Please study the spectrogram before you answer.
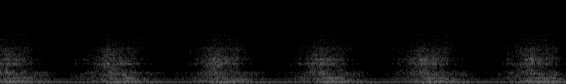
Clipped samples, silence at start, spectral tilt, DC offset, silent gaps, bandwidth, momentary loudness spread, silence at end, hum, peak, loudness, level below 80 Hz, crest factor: under 0.1%; 0 s; -6 dB/octave; under 0.1%; none; 11 kHz; 10 LU; 0 s; 50 Hz at -55 dBFS; -32 dBFS; -50 LUFS; -66 dBFS; 18 dB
